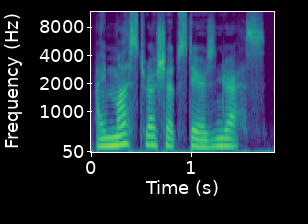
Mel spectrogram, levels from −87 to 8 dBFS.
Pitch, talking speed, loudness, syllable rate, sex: 190 Hz, 195 wpm, -17 LUFS, 4.1 syllables/s, female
